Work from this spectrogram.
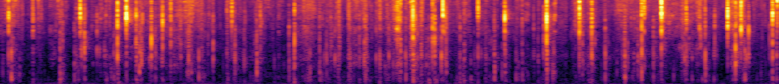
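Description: A large clear plastic bag full of ice cubes is squeezed and scratched with long plastic claws. Dense, bright crinkling and crunching bursts follow in rapid succession as the ice shifts and crunches inside the bag, with almost no low end.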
